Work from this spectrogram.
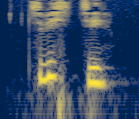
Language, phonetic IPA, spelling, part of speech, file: Russian, [t͡svʲɪˈsʲtʲi], цвести, verb, Ru-цвести.ogg
- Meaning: 1. to bloom, to blossom, to flower 2. to flourish, to prosper 3. water to become overgrown, to be covered with duckweed/mold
